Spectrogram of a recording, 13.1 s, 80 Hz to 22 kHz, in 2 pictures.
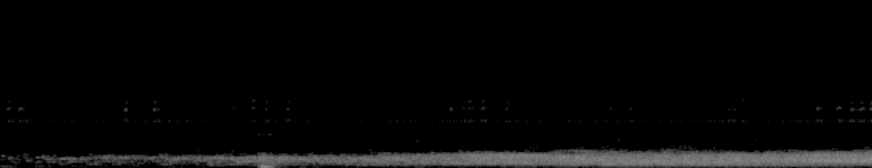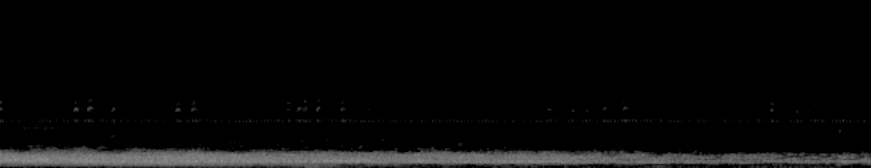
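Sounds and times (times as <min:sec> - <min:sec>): insects chirping: 0:00.0 - 0:13.0
outdoor ambience hiss: 0:00.0 - 0:13.0.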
